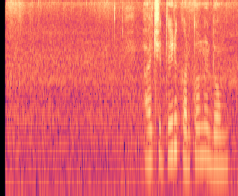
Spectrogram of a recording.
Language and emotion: Russian, neutral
